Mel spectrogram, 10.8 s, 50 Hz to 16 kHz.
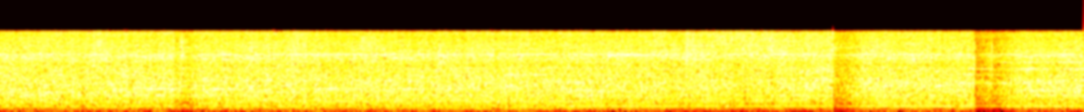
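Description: Wohlenberg City 4000 perfect binder running in production: a steady, dense mechanical whirr with a constant low hum as books are carried through the machine. The sound dips briefly twice near the end.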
